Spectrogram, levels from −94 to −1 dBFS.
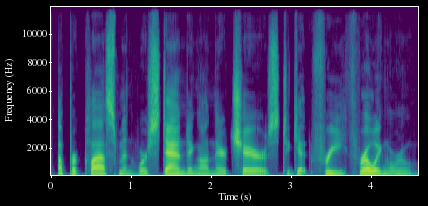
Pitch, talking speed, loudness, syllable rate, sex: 105 Hz, 155 wpm, -21 LUFS, 3.9 syllables/s, male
